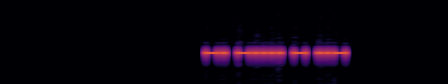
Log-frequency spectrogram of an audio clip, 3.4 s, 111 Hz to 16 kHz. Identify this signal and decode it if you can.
Morse code, heard as a keyed tone, about 40 wpm, 700 Hz. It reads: N6TU
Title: USA Call Signs - 4 Characters - 40wpm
